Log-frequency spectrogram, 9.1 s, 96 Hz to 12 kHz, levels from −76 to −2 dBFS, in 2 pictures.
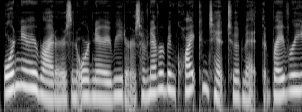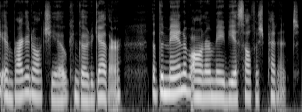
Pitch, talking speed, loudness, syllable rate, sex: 200 Hz, 190 wpm, -18 LUFS, 6.0 syllables/s, female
